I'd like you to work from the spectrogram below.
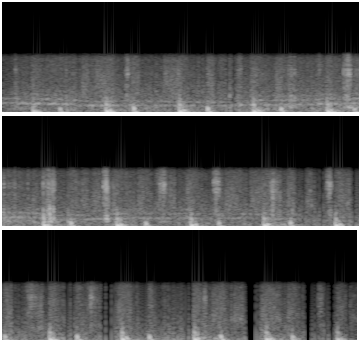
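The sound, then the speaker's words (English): A heartbeat thumps in a steady, regular rhythm, with many low, muffled beats following one another at an even pace over a faint background hum. “A heartbeat.”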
